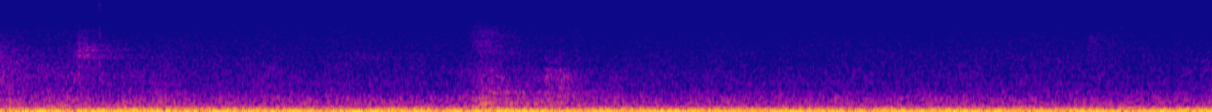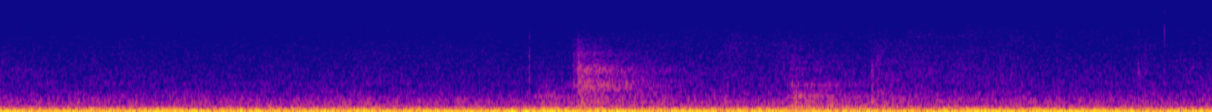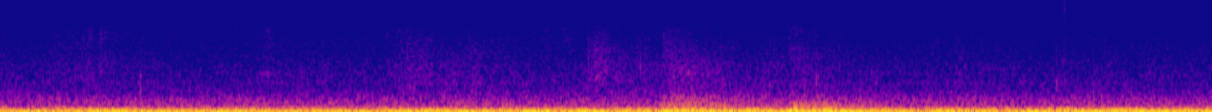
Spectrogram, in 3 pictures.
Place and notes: dortmund, reinoldi church, main church hall - dortmund, reinoldi kirche, church hall
inside the church hall in the early afternoon. silent movemnts of visitors inside - outside the traffic of the shopping mall
soundmap nrw - social ambiences and topographic field recordings
reinoldi kirche, ostenhellweg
